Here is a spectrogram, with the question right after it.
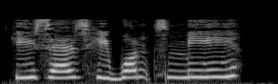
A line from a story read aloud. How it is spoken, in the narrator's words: Sophie bellowed to her waiting army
